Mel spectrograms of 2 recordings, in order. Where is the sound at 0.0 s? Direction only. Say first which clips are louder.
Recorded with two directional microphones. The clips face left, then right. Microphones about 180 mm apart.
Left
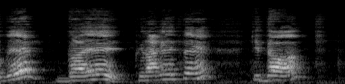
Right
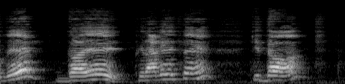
Right 5 dB; 40° right (ahead or behind).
